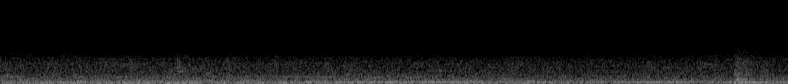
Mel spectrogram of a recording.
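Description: Ambient background: a steady low rumble and hum with faint, short, high bird chirps now and then, and a brief knock near the end.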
